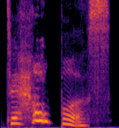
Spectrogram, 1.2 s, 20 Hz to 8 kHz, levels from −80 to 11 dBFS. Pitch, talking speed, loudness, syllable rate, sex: 310 Hz, 150 wpm, -16 LUFS, 2.9 syllables/s, female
